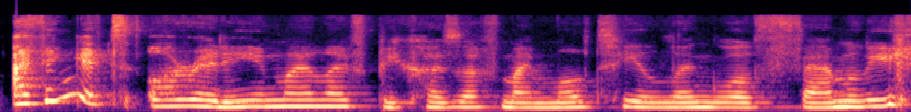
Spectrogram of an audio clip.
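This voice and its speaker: Halting woman, native Farsi speaker. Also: mid-range voice, lively intonation, mellow. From Iran. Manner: halting, many fillers and restarts. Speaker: podcast guest. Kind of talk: casual conversation.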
